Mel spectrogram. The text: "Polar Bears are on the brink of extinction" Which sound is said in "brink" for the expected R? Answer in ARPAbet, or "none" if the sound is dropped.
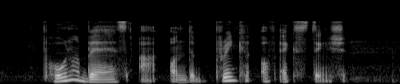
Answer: R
